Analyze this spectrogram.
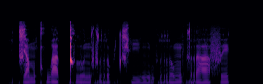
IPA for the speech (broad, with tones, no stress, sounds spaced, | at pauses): t͡ɕ a˦˥ m kʰ w a˥˩ t̚ kʰ l u˧ n k r o˨˩ k̚ t͡ɕʰ iː˨˩ ŋ u˨˩ ʔ r o˥˩ m k r aː˧ f e˦˥ k̚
